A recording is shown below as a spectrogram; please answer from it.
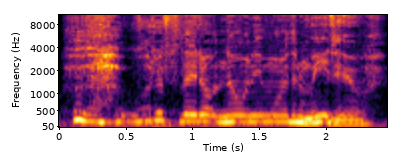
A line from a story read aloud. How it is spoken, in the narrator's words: I asked, swallowing a yawn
